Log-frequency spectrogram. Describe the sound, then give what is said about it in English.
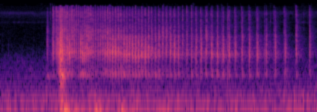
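A spinning prize wheel sound effect: a sharp burst sets it going, then a rapid run of ratcheting clicks gradually spreads out and slows toward the end, with no voices. “let's bring in the Wheel of Fortune style spinner and find out what today's subject will be”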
